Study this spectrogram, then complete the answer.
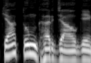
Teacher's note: जाओगे का उच्चारण कुछ ऊंचे सुर में होता है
